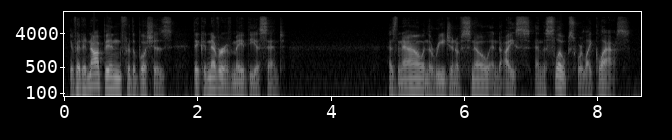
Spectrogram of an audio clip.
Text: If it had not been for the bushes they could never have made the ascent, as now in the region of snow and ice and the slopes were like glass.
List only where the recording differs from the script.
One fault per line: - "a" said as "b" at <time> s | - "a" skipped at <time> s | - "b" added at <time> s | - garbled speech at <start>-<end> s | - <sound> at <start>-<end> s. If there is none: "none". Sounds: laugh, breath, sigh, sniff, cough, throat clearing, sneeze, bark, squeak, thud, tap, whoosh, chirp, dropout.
none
